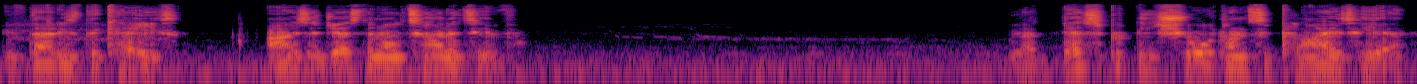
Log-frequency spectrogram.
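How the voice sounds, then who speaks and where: Game role: grave male officer, very low voice, measured formal delivery, clear background noise. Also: lively intonation, fairly bright tone. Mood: cautious, advising. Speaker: video game character. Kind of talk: scripted game dialogue.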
